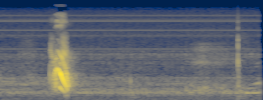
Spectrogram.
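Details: Baby boy who fell asleep during a long bout of hiccups and kept hiccupping: a single sharp, brief hiccup in an otherwise quiet room; hiccups during sleep.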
